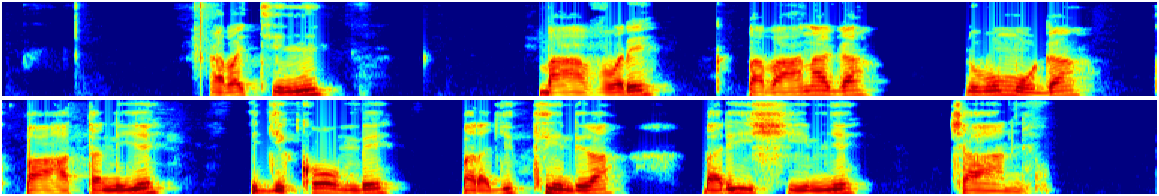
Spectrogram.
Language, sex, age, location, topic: Kinyarwanda, male, 25-35, Musanze, government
